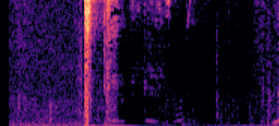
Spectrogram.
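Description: Two sharp knocks less than a second in, then a few faint whimpering calls from a baby macaque.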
